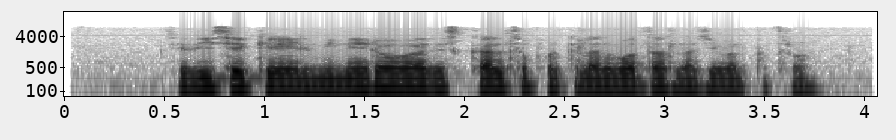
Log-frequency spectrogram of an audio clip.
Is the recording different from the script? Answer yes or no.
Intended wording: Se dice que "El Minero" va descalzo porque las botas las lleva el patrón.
no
